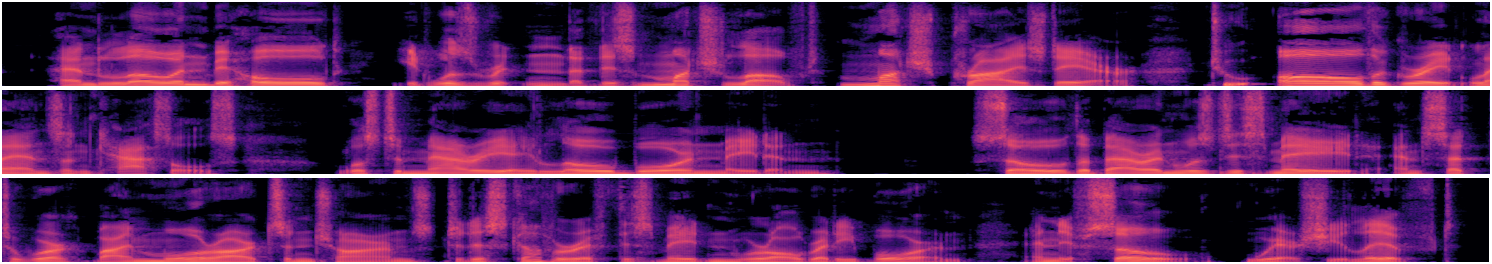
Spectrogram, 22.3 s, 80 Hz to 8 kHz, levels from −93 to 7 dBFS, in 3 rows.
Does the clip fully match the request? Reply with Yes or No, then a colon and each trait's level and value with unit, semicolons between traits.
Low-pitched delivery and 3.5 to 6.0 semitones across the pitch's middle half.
Yes: very low, 95 Hz; average, 4.0 semitones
